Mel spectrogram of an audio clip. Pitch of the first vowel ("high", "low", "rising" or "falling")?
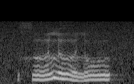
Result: rising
